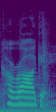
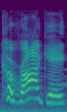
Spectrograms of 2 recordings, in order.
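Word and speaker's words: karaage: that in mind K I don't want to sound like a wee and say it properly I'm going to say it karag cuz that's how you're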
